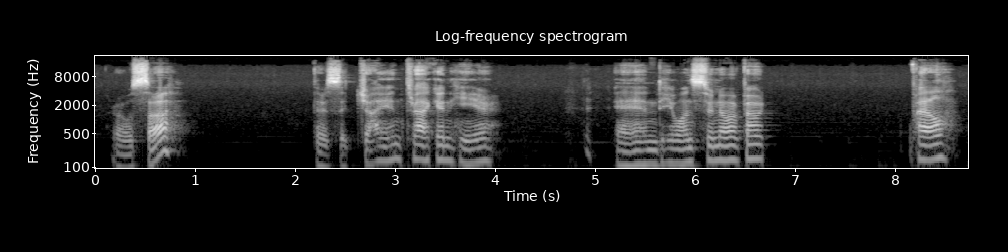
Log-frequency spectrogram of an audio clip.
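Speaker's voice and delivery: side remark spoken aside, meant for one ear. Speaking in character beside a dragon: under the breath. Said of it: "just under my breath".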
